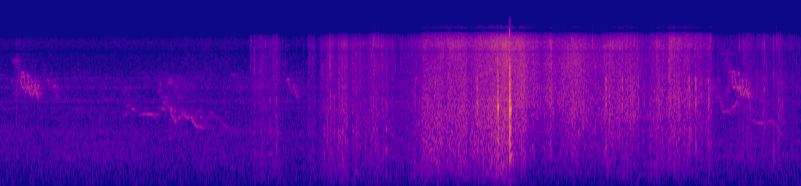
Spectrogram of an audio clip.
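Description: Faint bird chirps, then a rustling noise for about three seconds starting about two seconds in, with one sharp click near its middle.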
